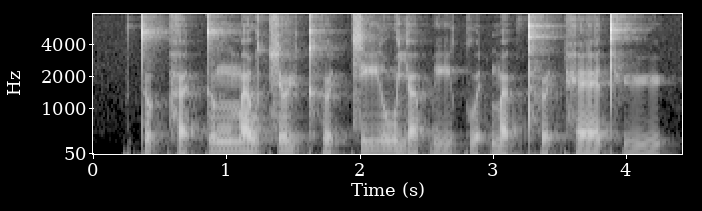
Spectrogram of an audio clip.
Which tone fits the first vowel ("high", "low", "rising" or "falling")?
high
